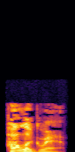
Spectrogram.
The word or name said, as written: hologram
